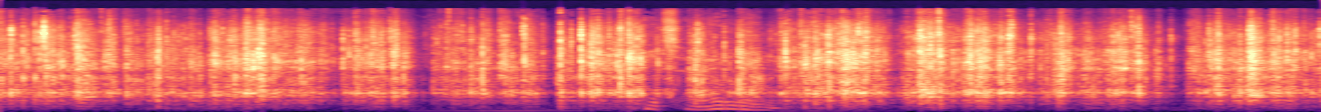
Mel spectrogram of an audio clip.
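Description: Fingertips stir and rake through loose ice cubes in a large frosted translucent plastic bowl. The ice makes a dense, continuous clatter of bright, short clicks against itself and the bowl walls, with brief lulls between strokes.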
